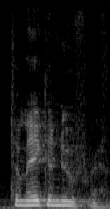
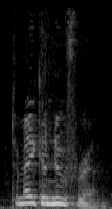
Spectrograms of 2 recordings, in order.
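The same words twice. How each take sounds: First: Said in the usual way. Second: "new" lifted higher and set apart; preacher urging his listeners, "new" stressed. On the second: Shown as a demonstration. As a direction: lean on the word "new".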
